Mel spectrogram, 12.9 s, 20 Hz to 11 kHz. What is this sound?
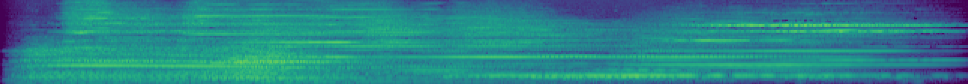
cymbal resonance 8
cymbal processed samples remix
cymbal, percussion, transformation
